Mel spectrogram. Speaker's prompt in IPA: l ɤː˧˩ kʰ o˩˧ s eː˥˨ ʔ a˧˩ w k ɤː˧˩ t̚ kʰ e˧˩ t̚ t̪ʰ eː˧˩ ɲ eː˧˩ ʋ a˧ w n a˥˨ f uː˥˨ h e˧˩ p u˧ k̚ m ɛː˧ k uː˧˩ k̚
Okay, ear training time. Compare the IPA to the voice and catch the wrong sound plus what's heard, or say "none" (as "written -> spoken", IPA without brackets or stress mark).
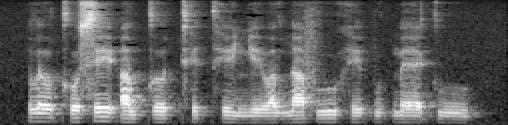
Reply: none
